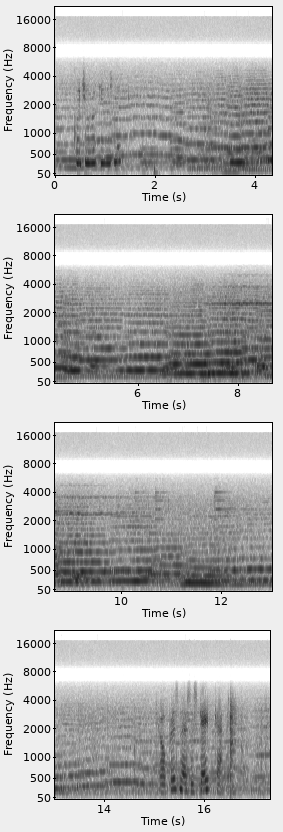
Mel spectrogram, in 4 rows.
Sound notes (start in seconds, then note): 2.1 romantic music; 10.1 bell clanging; 10.1 light orchestral music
